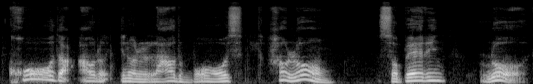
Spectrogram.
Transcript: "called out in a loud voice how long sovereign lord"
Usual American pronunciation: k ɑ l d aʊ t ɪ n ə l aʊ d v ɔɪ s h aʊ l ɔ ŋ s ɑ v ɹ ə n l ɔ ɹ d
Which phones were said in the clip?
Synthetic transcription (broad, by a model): k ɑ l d aʊ t ɪ n ə l aʊ d b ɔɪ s h aʊ l ɔ ŋ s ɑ b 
